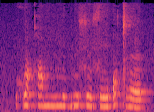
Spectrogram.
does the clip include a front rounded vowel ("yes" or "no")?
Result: yes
